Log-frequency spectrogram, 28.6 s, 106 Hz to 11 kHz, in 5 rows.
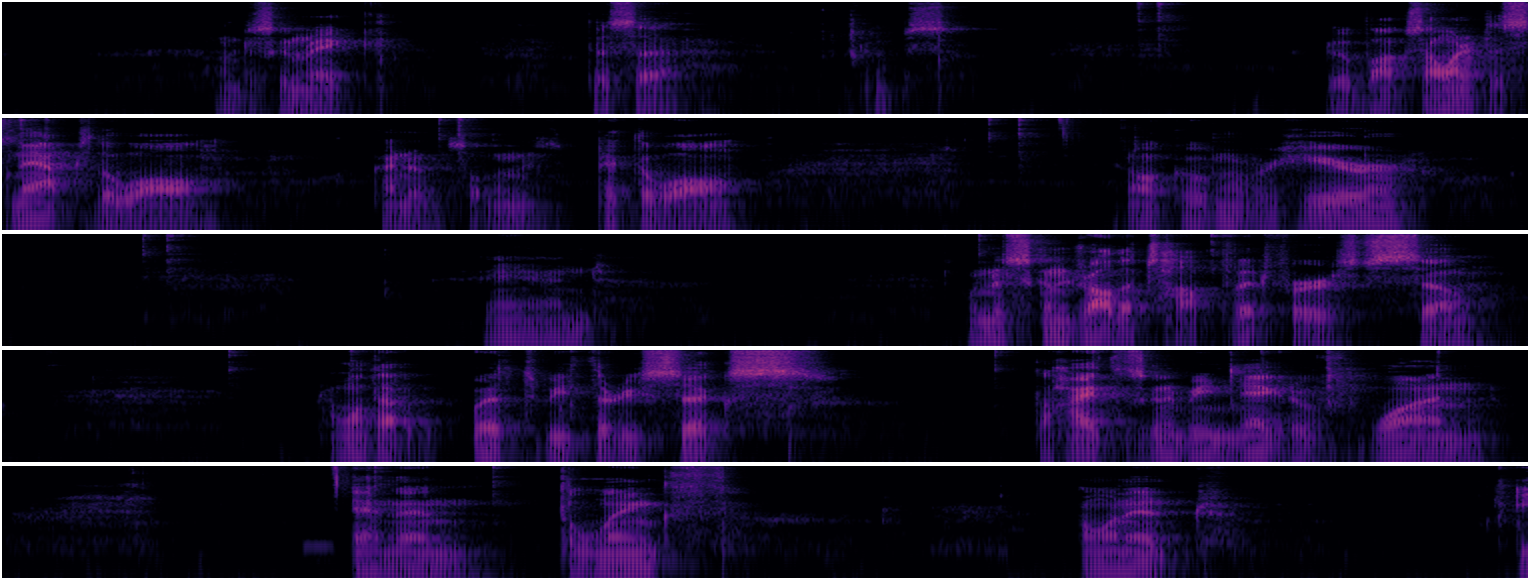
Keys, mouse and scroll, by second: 3.0 Escape, 4.2 click, 5.7 click, 6.5 scroll up 1, 7.3 click, 9.4 click, 11.9 click, 15.1 click, 18.0 click, 20.9 click, 24.3 click.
